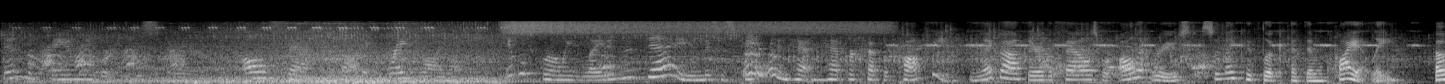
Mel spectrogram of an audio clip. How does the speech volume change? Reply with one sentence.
The loudness of the talking goes up.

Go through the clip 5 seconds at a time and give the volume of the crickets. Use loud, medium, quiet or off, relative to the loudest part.
loud, medium, medium.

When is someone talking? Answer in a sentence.
The talking can be heard from 0.0 to 14.4 s.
